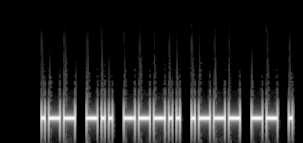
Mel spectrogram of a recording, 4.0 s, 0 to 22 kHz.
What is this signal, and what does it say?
Morse code, heard as a keyed tone, about 24 wpm, 700 Hz. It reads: WD8JME
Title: Speed Racing - USA 2x3 Call Signs 20wpm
